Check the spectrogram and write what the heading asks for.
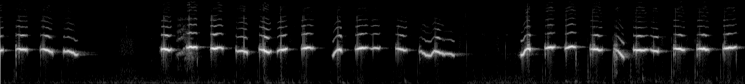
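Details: A pet cockatiel sings a run of clear, short whistled notes in quick, bouncy phrases while dancing and jumping.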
